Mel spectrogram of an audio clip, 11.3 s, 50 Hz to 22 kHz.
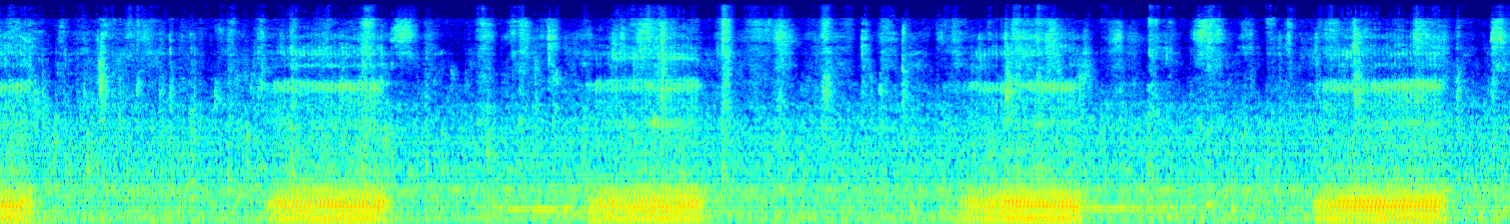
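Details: Three-week-old French Bulldog puppies, born 1/10/25, during whelping: soft, rough snoring breaths about a second long, recurring roughly every two and a half seconds, low and hushed against a faint background hiss.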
